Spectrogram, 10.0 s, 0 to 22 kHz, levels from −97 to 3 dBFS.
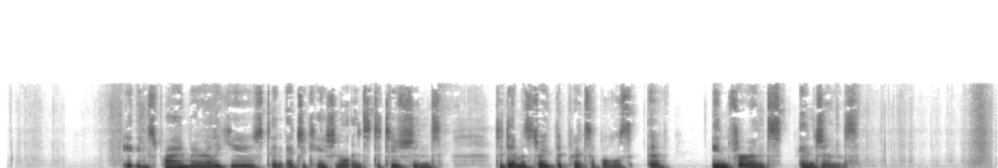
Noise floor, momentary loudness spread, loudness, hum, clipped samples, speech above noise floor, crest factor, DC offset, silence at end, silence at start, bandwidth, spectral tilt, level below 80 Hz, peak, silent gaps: -71 dBFS; 11 LU; -25 LUFS; none; under 0.1%; 47 dB; 20 dB; under 0.1%; 0.1 s; 1.25 s; 11.5 kHz; -5.5 dB/octave; -70 dBFS; -6 dBFS; none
